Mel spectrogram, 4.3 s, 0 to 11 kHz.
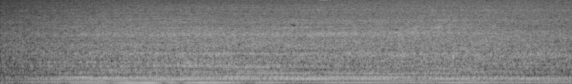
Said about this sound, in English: Maryville, a town of almost 11,000, sits about 30 miles south of the Iowa-Missouri border. Here on Main Street, traffic runs past the county courthouse.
